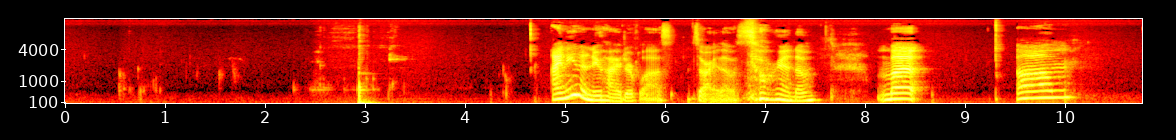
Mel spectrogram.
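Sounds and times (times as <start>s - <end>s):
sipping and gulping from a water bottle: 0.4s - 3.4s, 4.3s - 4.8s
speech: 4.9s - 8.7s, 9.5s - 10.2s.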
